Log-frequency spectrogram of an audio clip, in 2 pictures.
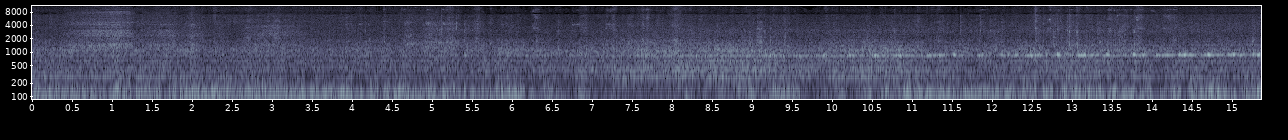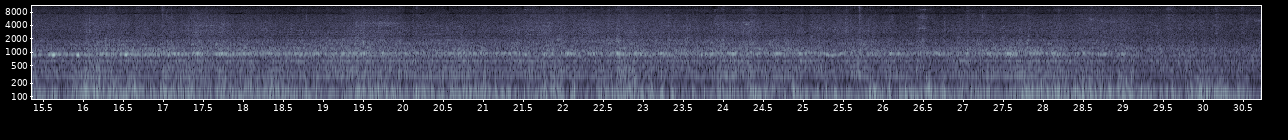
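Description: Wind buffeting the microphone of a moving bicycle: a loud, uneven low rumble. A faint steady whine joins it about a quarter of the way in, rises slightly in pitch and stops near the end.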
